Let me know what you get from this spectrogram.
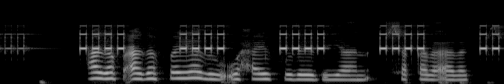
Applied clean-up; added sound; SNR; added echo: classical method log-MMSE.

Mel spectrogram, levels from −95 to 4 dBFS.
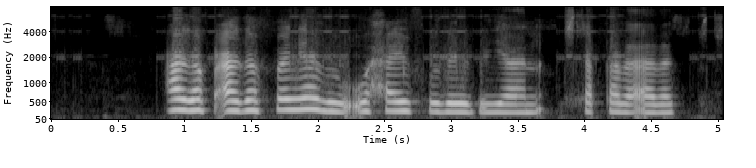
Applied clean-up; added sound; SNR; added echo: neural separator model SepFormer DNS4.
